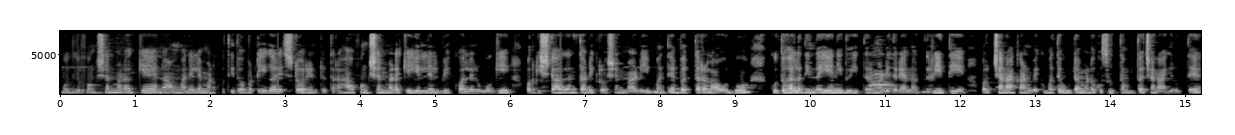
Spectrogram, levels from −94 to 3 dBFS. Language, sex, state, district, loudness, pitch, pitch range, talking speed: Kannada, female, Karnataka, Mysore, -28 LUFS, 215 Hz, 200-225 Hz, 160 wpm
